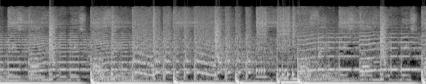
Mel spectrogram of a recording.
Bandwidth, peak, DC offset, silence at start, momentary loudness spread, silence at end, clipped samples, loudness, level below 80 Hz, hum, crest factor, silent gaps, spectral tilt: 16.5 kHz; 0 dBFS; under 0.1%; 0 s; 2 LU; 0 s; 0.4%; -9 LUFS; -10 dBFS; none; 8 dB; none; -3 dB/octave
